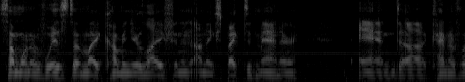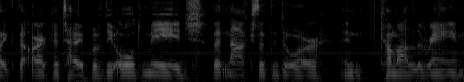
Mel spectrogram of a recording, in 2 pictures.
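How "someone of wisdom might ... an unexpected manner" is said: ordinary talk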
